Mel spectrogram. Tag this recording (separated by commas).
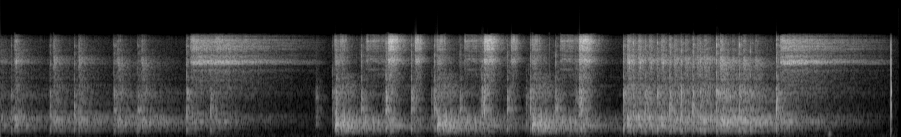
Drum kit, Music, Musical instrument, Drum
